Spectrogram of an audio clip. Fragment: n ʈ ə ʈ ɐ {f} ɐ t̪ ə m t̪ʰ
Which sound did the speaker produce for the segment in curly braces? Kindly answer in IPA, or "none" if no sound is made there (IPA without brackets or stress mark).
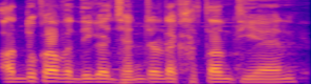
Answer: x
